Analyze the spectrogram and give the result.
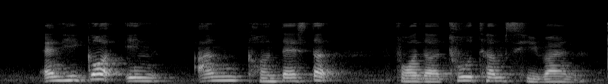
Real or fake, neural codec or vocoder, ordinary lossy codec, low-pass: real; none; none; 7.2 kHz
